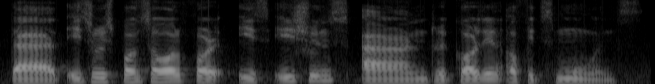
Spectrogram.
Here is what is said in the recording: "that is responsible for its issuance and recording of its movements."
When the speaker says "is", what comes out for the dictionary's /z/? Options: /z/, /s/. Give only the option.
/s/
